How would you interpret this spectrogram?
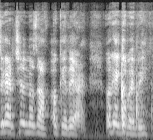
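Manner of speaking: ordinary talk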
